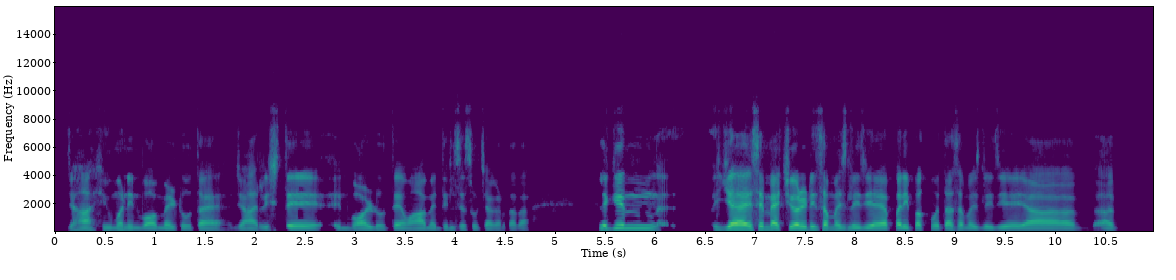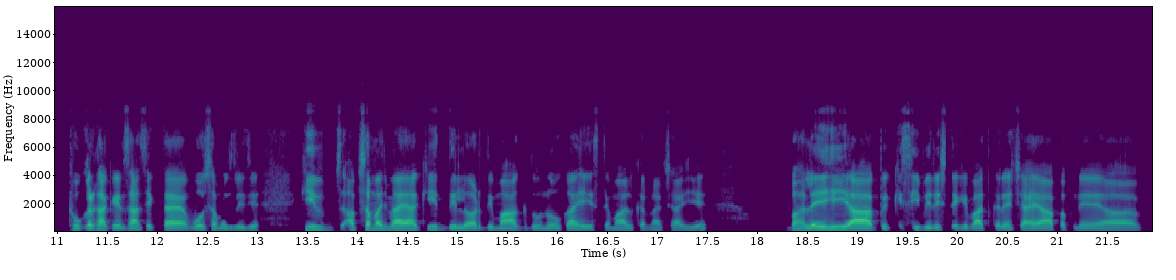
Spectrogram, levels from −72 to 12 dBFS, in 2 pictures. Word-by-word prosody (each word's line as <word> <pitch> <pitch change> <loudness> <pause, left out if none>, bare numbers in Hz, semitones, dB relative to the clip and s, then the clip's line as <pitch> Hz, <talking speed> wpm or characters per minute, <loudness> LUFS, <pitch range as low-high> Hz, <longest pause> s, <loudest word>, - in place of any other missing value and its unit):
जहाँ 125 +3 -1
human 135 +3 -6
involvement 125 -1 -3
होता 115 0 -4
है 105 - -6
जहाँ 110 -1 -4
रिश्ते 115 +5 -1 0.4
इन्वॉल्व्ड 115 +1 -3
होते 110 +1 -7
हैं 120 - -1
वहाँ 110 0 -2
मैं 115 0 -10
दिल 105 -1 -13
से 115 - -8
सोचा 110 -1 -9
करता 100 +3 -12
था। - - -12 0.7
लेक़िन 230 -1 +1 0.7
या 190 +1 +11
इसे 190 0 +6
मैच्योरिटी 175 +1 +5
समझ 155 -3 -1
लीजिए 150 0 0
या 145 - +5
परिपक्वता 140 +1 0
समझ 130 -2 -6
लीजिए 125 +1 -5
या 115 -1 0 0.6
अ, 120 -2 -5 0.5
ठोकर 145 0 +1
ख़ा 145 - +5
के 155 - -3
इंसान 135 -1 +2
सीखता 135 +1 -1
है 130 -1 +5
वो 145 - +1
समझ 130 -2 -6
लीजिए 125 +1 -7 0.4
कि 190 +2 +2 0.2
ज - - -9
अब 165 - +1
समझ 165 0 +3
में 170 -1 +1
आया 160 +2 +6
कि 190 +2 -3
दिल 140 +1 -2
और 150 0 +1
दिमाग़ 120 0 0
दोनों 120 +2 -8
का 140 - +1
ही 135 0 -2
इस्तेमाल 110 -4 -6
करना 105 0 -10
चाहिए। 100 0 -10 0.9
भले 145 +4 +3
ही 175 +2 +3
आप 145 +1 +7
किसी 160 - -6
भी 160 - -1
रिश्ते 140 - -5
की 140 0 -6
बात 125 - +1
करें 135 0 -4
चाहे 125 0 +1
आप 120 -1 +2
अपने 120 0 -6
अ, 105 -2 -3
130 Hz, 185 wpm, -23 LUFS, 115-150 Hz, 0.9 s, या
